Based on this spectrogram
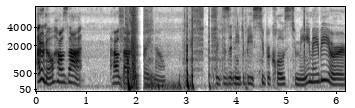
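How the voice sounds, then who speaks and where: A woman speaks loudly at a moderate pace in a fairly low voice, leaving long, frequent pauses. Her tone is animated and her intonation lively. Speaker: livestreamer reading a book aloud. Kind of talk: casual chat. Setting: outdoors. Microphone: poor audio.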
